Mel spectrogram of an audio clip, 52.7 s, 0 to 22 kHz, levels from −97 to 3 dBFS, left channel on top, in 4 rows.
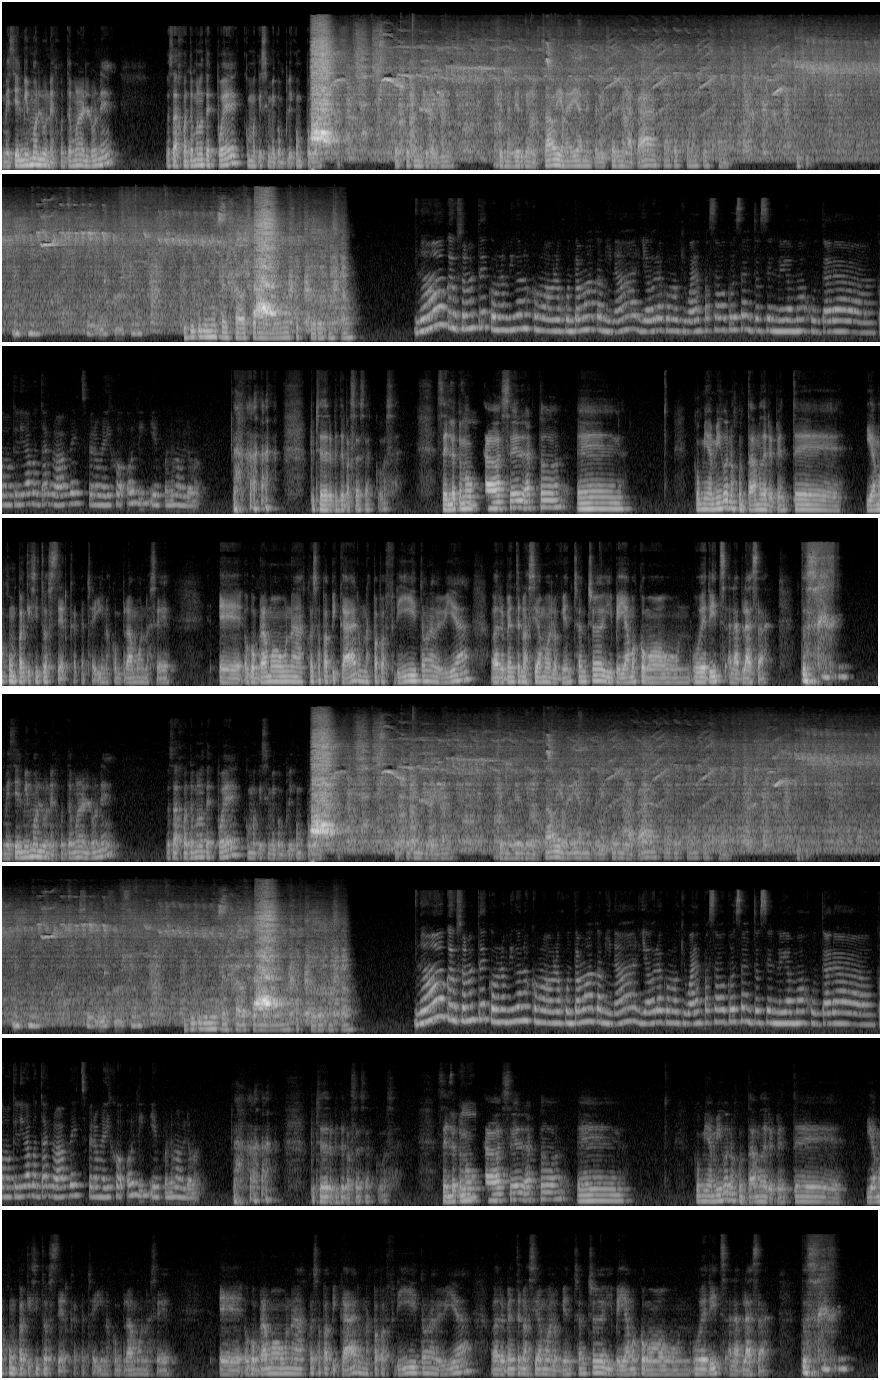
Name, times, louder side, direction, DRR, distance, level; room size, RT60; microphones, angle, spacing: voice 1, 0.0-1.7 2.5-5.2 5.9-6.8 7.4-11.0 11.9-12.2 15.9-18.5 29.8-32.3 32.6-35.8 36.7-38.9 39.3-42.1 42.8-51.0 51.5-52.0, left 5 dB, 90° left, 0.4 m, -34 dB
sound 1, 4.6-18.3, left 2 dB, 60° left, 0.9 m, -28 dB
voice 2, 13.3-13.8 14.3-15.3 19.4-29.3 33.2-33.5 51.8-52.2, right 1 dB, 20° right, 0.3 m, -38 dB
4.1 x 3.0 x 2.6 m
head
